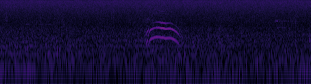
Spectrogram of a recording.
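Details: Newborn kittens at Lucky Paws, eyes newly opened, seeing their mother cat for the first time: a single arched, wavering meow that rises then falls, over a steady low background hum.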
